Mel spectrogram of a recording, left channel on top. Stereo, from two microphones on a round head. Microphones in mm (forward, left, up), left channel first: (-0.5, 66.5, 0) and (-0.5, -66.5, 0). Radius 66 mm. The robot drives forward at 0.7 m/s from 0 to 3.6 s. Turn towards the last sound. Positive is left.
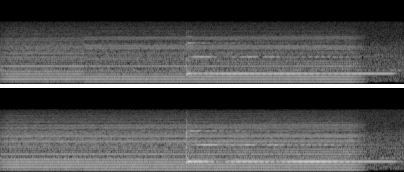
turn(degrees=-60)  # may be behind; listen again after turning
